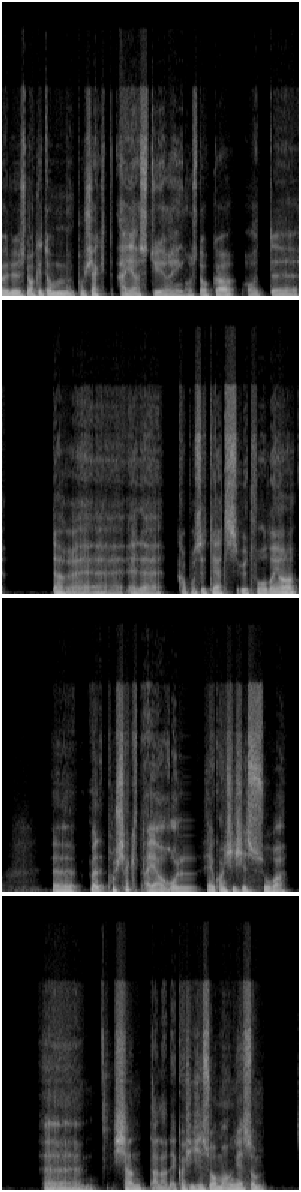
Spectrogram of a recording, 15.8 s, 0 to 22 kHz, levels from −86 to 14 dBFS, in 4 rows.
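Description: A long network dropout from 10.35 to 10.53 s breaks into this speech recording. About 160 ms of audio never reaches the listener. Instead of a hard gap, the last sound is stretched into a fading buzz that covers nearly the whole hole, around 158 ms, so the level never drops to true silence. Speech then resumes at "er jo kanskje" with the lost portion simply gone. The likely cause is a burst of lost packets on the network connection.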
